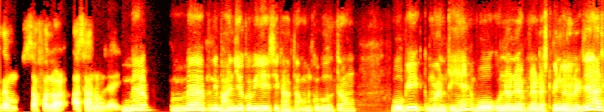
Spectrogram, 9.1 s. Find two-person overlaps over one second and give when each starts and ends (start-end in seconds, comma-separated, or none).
none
